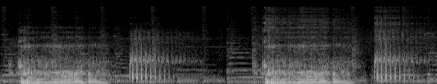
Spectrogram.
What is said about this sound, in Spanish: Esperó Juan hasta que oyó ronquidos. Por fin cayó el ogro dormido.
